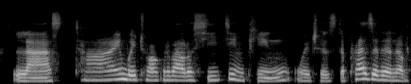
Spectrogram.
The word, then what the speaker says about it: Xi Jinping: Last time we talked about Xi Jinping, which is the president of China, President Xi, right? So that's how we hear his name sound in the media here, President Xi, but it's actually Xi Jinping.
